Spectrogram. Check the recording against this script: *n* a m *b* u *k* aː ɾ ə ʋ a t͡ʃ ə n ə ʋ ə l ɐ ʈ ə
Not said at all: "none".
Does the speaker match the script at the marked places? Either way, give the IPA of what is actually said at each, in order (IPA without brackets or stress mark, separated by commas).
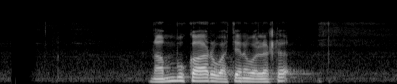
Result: n, b, k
